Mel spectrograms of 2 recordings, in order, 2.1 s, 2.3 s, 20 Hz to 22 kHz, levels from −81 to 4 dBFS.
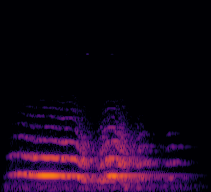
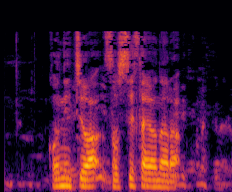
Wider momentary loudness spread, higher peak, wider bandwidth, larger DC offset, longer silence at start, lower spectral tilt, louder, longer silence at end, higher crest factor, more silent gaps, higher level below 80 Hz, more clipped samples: about the same, 15 LU vs 13 LU; second, -18 dBFS vs 0 dBFS; second, 2.5 kHz vs 11.5 kHz; neither; about the same, 0.1 s vs 0.1 s; first, -10 dB/octave vs -4.5 dB/octave; second, -30 LUFS vs -15 LUFS; first, 0.35 s vs 0.05 s; about the same, 14 dB vs 16 dB; neither; second, -70 dBFS vs -54 dBFS; neither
